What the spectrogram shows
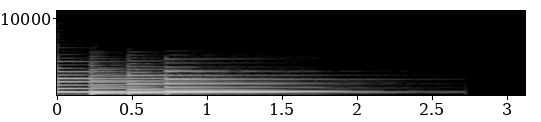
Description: C sharp Major 7th Suspended 4th Sharp 5th C sharp, Ukulele; arpeggiated; chord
